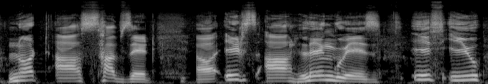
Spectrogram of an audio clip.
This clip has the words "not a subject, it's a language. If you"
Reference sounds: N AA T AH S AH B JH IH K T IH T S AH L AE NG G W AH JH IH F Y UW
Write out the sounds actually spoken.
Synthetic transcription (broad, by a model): N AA T AH S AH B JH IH T IH T S AH L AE NG G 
